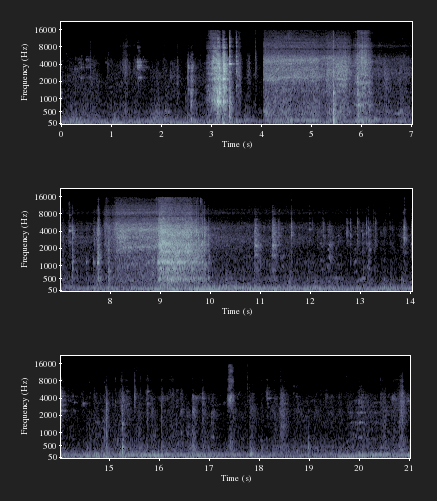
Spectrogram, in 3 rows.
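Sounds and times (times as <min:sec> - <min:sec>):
metal tools clinking: 0:02.9 - 0:03.6.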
